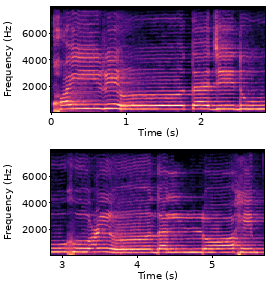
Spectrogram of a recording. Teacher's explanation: نون ساکن کے بعد دال ہے، نون کو چھپائیں گے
